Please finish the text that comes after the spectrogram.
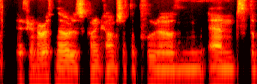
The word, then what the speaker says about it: quincunx: I was actually we're talking about the quincot or quincottle, I don't know how to pronounce it. Quincunx, Quincunx.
